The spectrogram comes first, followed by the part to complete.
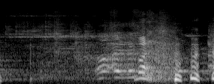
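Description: A man's voice shouting encouragement, after about a second of quieter background noise in a large hall.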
